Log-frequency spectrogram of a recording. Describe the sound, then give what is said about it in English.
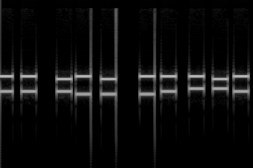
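Touch-tone telephone keypad dialing to reach voicemail: ten crisp two-tone beeps in an even, fast rhythm with short pauses, a few faint clicks between them, no voices. “I just got to call up my voicemail.”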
